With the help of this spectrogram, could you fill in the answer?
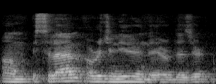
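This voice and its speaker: A man delivers a prepared class presentation, hesitating often and filling gaps with "um." His delivery is flat, with little rise or fall in pitch. The room is echoey and has a faint hiss of background noise. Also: quick pace. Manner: hesitant, many "um" fillers. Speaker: student presenter.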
